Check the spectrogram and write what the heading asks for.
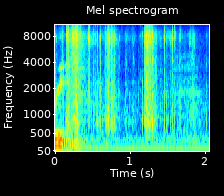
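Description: Layers of a plastic 3x3 Mixup Plus puzzle cube being turned by hand: rasping plastic clicks, with a louder turn about a quarter-second in and another just past a second in.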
